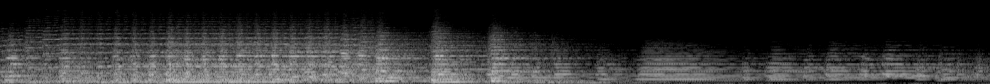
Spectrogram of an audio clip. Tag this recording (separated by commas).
Music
